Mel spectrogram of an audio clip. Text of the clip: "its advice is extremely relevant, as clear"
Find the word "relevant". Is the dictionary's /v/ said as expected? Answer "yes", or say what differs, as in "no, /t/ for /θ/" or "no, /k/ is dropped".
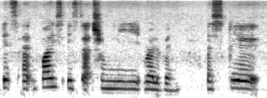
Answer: yes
